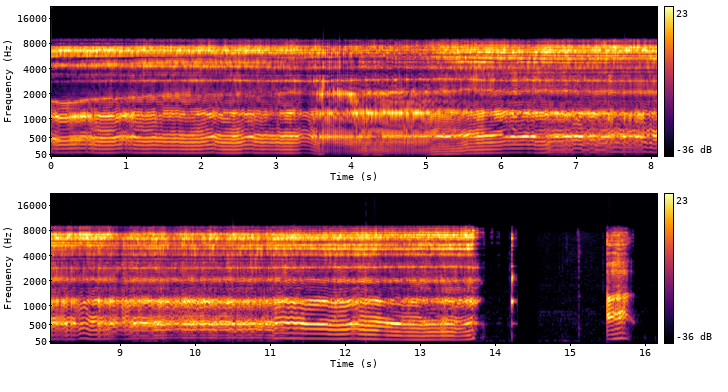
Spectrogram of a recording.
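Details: Adult burping right up close to a laptop microphone: one very long, loud, voiced belch that rolls and wavers in pitch for about thirteen seconds, then stops abruptly.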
